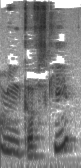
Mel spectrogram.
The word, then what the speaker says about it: Minkowski: relayée par min kovski je pense que là je l'ai prononcé correctement Minkowski et bien au départ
